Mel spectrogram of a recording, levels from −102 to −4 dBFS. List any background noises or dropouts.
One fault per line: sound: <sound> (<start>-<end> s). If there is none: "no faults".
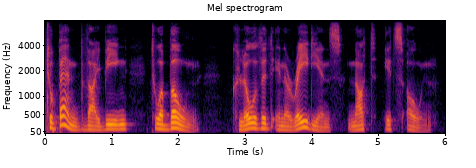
no faults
